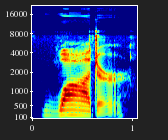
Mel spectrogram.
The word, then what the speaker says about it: water: tail retail and then Water by itself W and this t changes to a d technically an alve flap but it I don't have that symbol on my keyboard so just a d is good enough water and bottle so the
